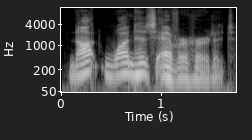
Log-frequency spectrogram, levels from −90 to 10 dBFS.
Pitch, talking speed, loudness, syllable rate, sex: 130 Hz, 205 wpm, -19 LUFS, 5.0 syllables/s, male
